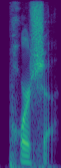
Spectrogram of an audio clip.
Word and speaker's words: Porsche: Atmosphere is good, exploration appears okay, combat passable, and Leon is driving a Porsche. Yes, that's actually pronounced Porsche with an E. It's German.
